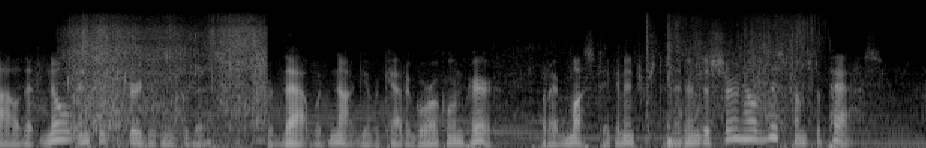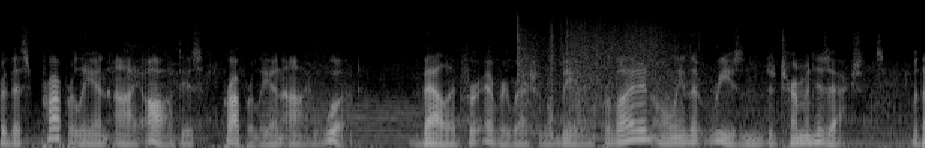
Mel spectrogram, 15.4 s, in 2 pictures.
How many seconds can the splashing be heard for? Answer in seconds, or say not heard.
5 s.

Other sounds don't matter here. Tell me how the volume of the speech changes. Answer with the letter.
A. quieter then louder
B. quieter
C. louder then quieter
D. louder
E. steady
E.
